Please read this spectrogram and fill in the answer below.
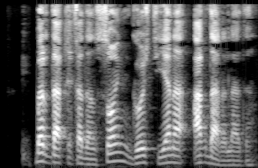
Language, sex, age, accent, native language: Uzbek, male, 35+, Jizzax, Uzbek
